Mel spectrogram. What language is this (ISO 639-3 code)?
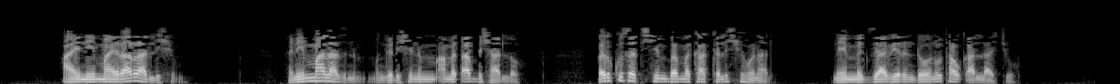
amh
